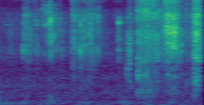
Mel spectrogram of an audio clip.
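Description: Marble slabs clicking and knocking against one another as they are handled for loading, with a longer scraping stretch about one and a half seconds in.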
